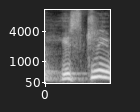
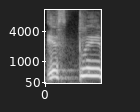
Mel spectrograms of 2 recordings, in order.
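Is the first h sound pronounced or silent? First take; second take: pronounced; silent. First: The word begins with an h sound. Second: The word begins with a vowel sound. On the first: The speaker calls it right. "इसको हिस्ट्री बोलते हैं" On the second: The speaker calls it wrong. "हम इसको हिस्ट्री नहीं बोलते हैं"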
